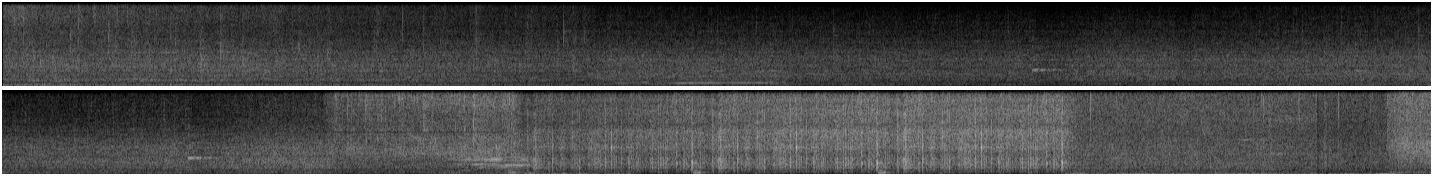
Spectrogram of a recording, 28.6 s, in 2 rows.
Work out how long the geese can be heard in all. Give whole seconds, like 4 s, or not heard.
not heard.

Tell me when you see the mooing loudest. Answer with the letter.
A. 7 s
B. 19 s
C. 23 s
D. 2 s
B.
